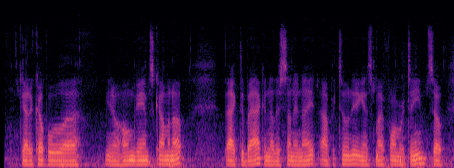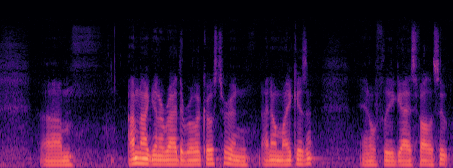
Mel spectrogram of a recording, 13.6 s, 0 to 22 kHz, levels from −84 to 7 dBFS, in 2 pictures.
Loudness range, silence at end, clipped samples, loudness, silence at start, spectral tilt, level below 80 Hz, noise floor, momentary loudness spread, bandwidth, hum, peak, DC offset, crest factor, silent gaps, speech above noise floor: 4 LU; 0.05 s; under 0.1%; -22 LUFS; 0.2 s; -8.5 dB/octave; -44 dBFS; -46 dBFS; 10 LU; 11 kHz; none; -4 dBFS; under 0.1%; 18 dB; none; 25 dB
